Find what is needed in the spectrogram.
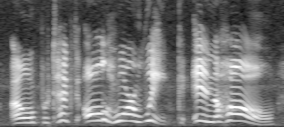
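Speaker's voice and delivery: high, loud grand proclamation; heroic shout. A narrator's reading. SpongeBob proclaims to the class, loud and high. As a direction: declare it like a superhero. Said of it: "SpongeBob shouted".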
